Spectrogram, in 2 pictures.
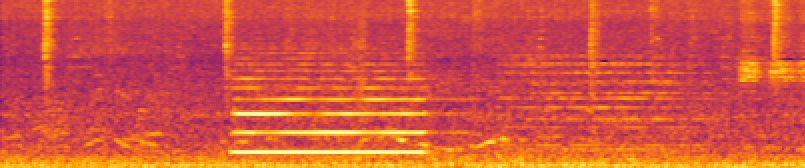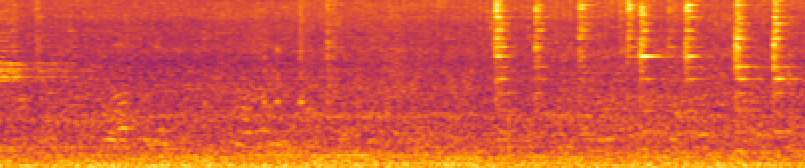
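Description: Street traffic running steadily, with a vehicle horn sounding one long honk about a second and a half in, the loudest sound, then a fainter second horn just after. Scattered sharp clicks and knocks near the end.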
